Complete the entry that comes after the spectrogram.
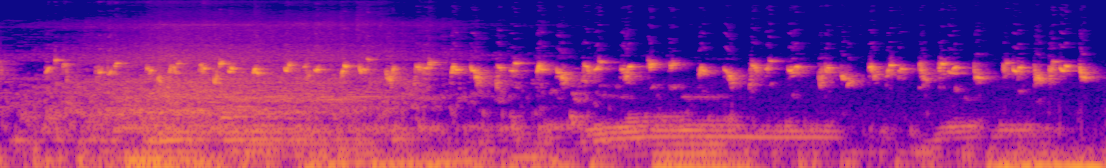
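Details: Female sooty-headed bulbul in breeding condition calling the male: a long run of short, bubbly chattering notes at mid-high pitch, several per second, over a steady low hum.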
